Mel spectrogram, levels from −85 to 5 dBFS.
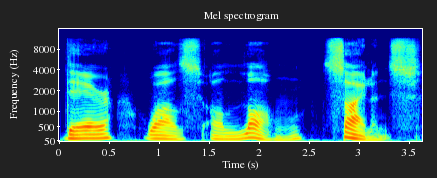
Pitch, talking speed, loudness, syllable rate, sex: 110 Hz, 80 wpm, -19 LUFS, 2.7 syllables/s, male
